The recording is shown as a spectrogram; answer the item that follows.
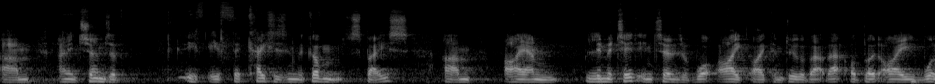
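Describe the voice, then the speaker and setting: A man talks with monotone, flat intonation. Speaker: company executive giving evidence. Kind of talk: witness testimony at public inquiry. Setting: public inquiry hearing room. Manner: fast; halting, many repetitions.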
